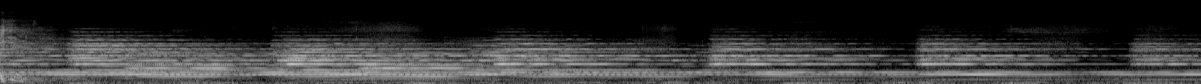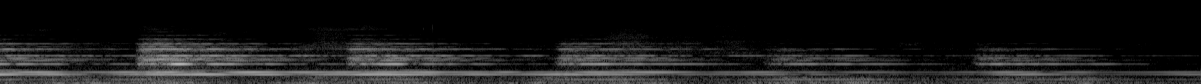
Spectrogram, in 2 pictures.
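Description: Felsenkirche church bells ringing, heard from inside the church: a stroke about every two seconds over a long lingering hum, the strokes growing steadily fainter as the ringing dies away.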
